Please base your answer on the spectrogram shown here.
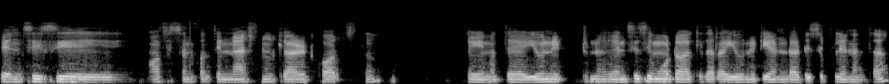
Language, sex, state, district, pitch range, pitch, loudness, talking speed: Kannada, male, Karnataka, Bellary, 115-120 Hz, 120 Hz, -17 LUFS, 135 wpm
